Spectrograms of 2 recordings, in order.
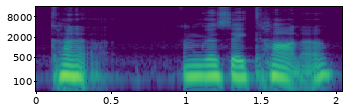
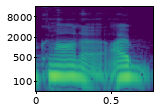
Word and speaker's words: Khanna: And we're going to speak more about Kana, just to make sure. I'm pretty sure that's how you would pronounce it. Mr. Ro Khanna.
